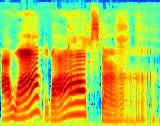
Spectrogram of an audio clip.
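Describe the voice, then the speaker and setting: A female-sounding put-on character voice, high in pitch, with an American accent. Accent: exaggerated American. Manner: funny, mocking impression of the speaker.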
